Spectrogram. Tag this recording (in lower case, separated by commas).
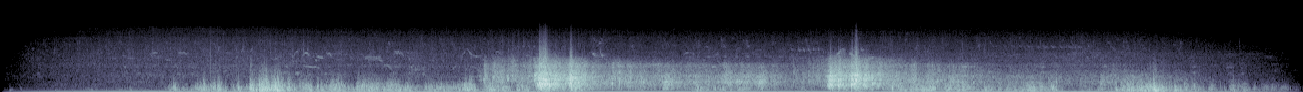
thunder, thunderstorm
